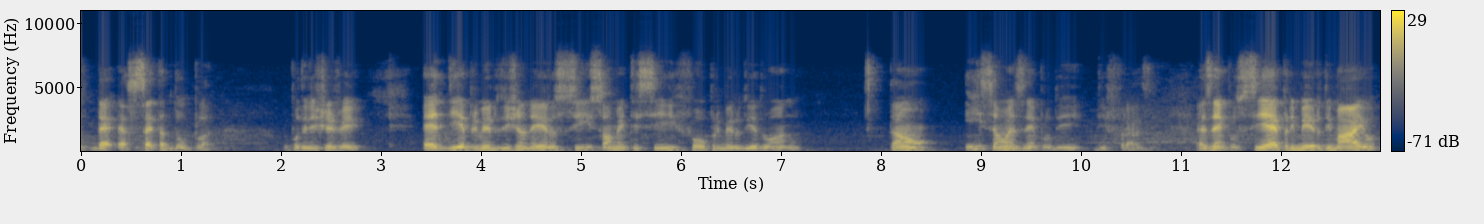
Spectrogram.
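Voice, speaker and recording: A man from Pernambuco leads a recorded math lesson at a middle pitch, walking through each point step by step. His delivery is lively, and he peppers it with "ó" and "né?" tags. The recording sounds somewhat dull and muffled. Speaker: math teacher. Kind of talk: recorded exam-prep lesson.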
